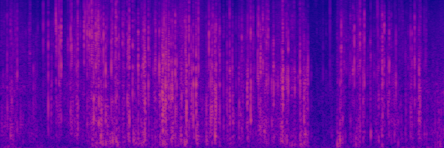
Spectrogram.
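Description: Plastic lure packet crinkling and rustling in the hands as soft-plastic baits are taken out, a dense run of sharp crackles with a brief lull about four seconds in.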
